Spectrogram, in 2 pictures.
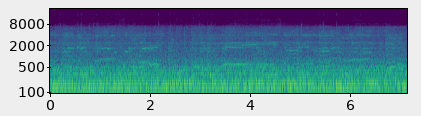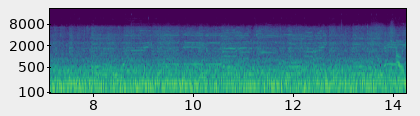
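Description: Rock music playing on a car stereo over steady engine and road noise inside the moving car's cabin.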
